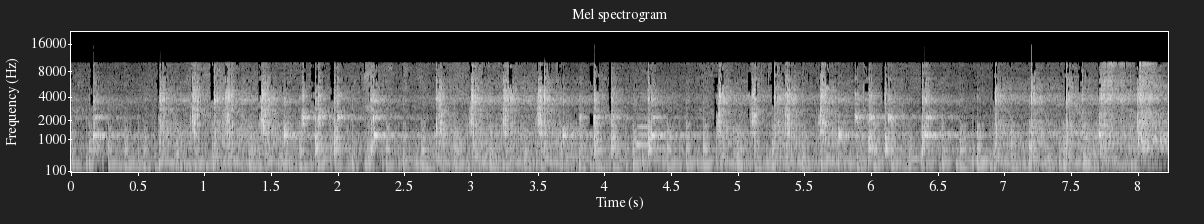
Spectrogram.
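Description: Polynesian drum music: fast, dense wooden percussion over drums, with a steady low tone underneath.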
